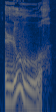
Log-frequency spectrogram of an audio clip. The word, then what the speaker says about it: lourd: Lourd. Final D not pronounced.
